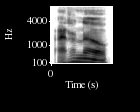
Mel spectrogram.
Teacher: the don't and know just merge · But we often hear it as, I don't know, the don't and no just merge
